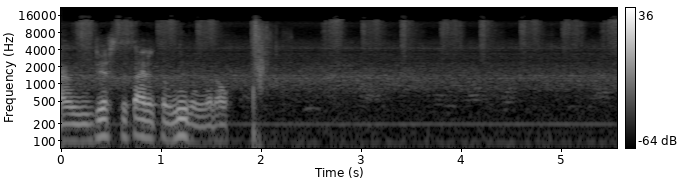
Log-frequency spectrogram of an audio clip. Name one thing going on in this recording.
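Footsteps rustle steadily through grass.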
